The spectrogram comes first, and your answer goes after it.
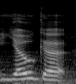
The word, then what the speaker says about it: yogurt: named after yoga because in the US we pronounce it yogurt yeah yeah we call it yogurt over here so that is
